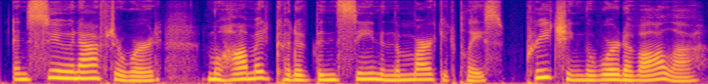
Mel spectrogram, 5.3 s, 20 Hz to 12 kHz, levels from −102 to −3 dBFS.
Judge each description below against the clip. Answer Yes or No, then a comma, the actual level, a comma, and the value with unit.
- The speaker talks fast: No, average, 190 wpm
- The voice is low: No, high, 210 Hz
